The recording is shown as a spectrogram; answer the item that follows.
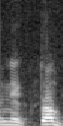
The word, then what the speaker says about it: нектон: Къде драпаш нагоре като нектон по реката? Викам какво се чудиш? Нектон. Водно животно, което плува на далечно разстояние, като преодолява силата на течението. Думата има гръцки произход. Тук на последната сричка е ударението.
